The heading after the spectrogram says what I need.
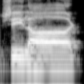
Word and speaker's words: शिला: शिला शिला है, लेकिन लोग शिला टंका न खालय, तो शिला है, ला जो दीर्घ है उसको हमें लॉन्ग खींचना है, उसकी जगह पे शी को लंबा खींच लेते हैं।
